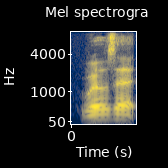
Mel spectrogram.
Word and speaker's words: Rosa: Rosa in Creole would be Rosa. Rosa. So we hear that the final syllable, za, has the emphasis. So we place the acute accent over the A.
